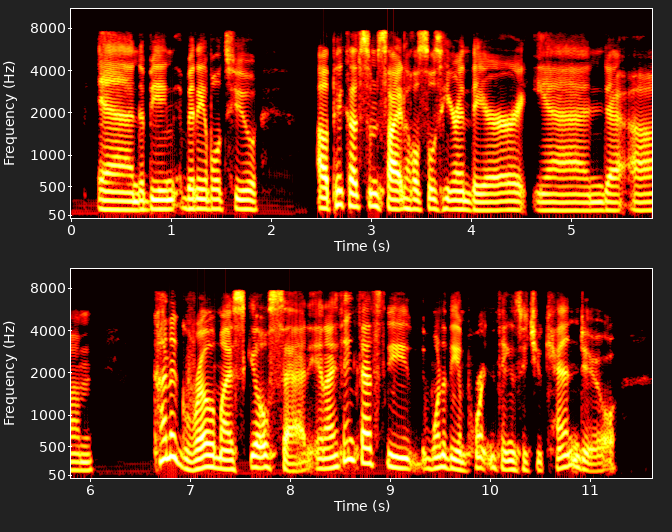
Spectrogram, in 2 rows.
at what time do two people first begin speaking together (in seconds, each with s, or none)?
none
